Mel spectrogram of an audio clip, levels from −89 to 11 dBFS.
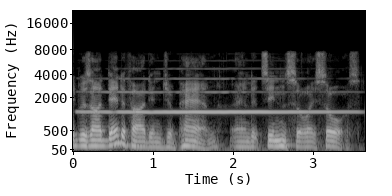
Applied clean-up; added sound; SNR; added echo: none; Wind instrument, woodwind instrument; 3 dB; none.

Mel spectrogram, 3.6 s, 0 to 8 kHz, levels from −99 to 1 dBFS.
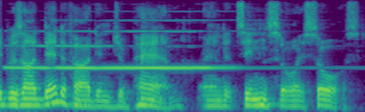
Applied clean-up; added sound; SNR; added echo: classical method log-MMSE.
